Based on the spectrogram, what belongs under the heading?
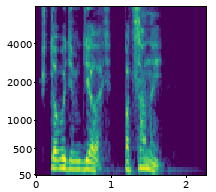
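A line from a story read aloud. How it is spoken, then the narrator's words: Hoarse, anguished wheeze. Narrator (Russian): прохрипел синий от переживаемого Абдулов, извиваясь в своем кресле, как червь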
